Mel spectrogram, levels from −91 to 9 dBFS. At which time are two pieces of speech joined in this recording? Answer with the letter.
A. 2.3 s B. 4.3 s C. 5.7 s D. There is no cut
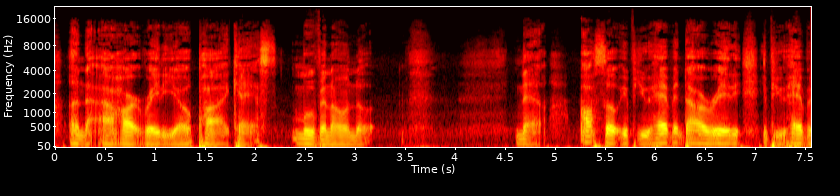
A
